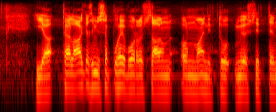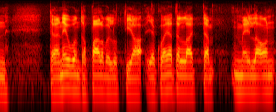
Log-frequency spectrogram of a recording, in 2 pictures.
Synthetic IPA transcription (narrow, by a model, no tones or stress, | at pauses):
jɑt̪æːlːæɑˑikɑsemːisːɑpuheʋʋˑuoroˑisːɑononmɑˑinit̪ːumyøssit̪ːen | t̪æːneˑuʋˑont̪opɑlʋelut̪jɑjɑkuɑjɑt̪elːɑːet̪ːæ | meˑilːæon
